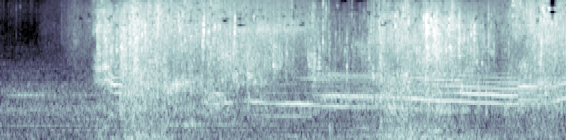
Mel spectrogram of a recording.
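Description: A huge creature shrieks loudly.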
